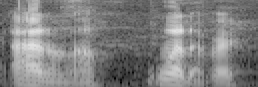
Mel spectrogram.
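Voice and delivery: ordinary talk, nothing marked

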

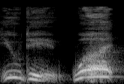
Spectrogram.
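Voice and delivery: slowed, drawn-out imitating of a stern father; slow stern dad. Mother imitates the father hearing about the fire, slow and stern. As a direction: stretch it out like a shocked dad. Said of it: "he was like".

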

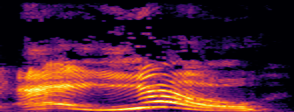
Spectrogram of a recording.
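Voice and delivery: high, stretched-out startled yell; shocked exclamation. Retold or imitated. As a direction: re-enact being caught totally off guard. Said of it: "I was like".

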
